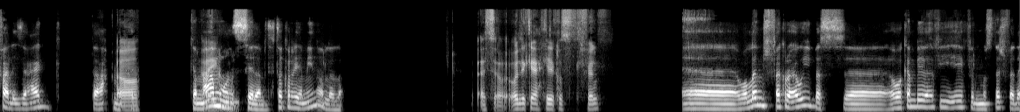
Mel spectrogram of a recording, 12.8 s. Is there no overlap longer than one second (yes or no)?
yes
